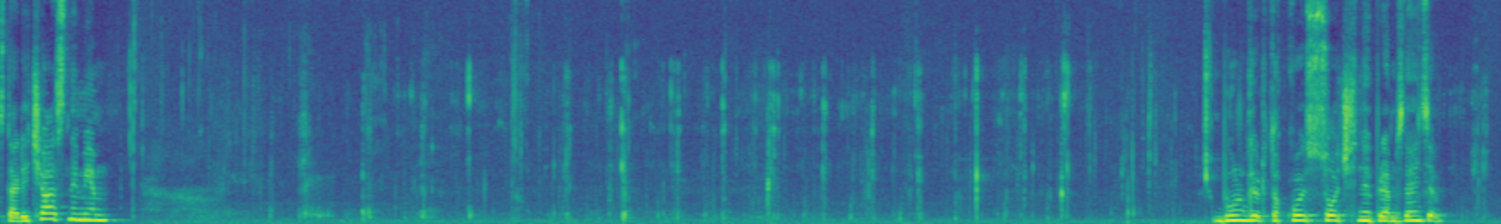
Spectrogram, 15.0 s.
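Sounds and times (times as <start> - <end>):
chewing with wet mouth smacks: 1.2 - 12.8, 14.5 - 15.0.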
